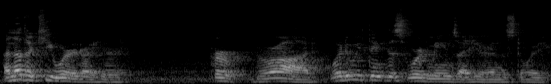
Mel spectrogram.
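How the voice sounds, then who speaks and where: A man reading a children's picture book aloud to a child, stopping to point at the pictures and ask questions, and often clearing his throat. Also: mid-range voice, expressive, normal speed, a little mellow. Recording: echoey room, faint background noise.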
